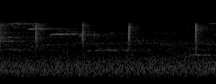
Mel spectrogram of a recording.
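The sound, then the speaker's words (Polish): Four sharp, dry ticking alarm calls from a blackcap, spaced unevenly about half a second apart, standing out clearly over a faint, steady outdoor hiss. “Postukiwania, tyk, tyk, tyk, niczym takie małe kotły w filharmonii. To kapturka się niepokoi.”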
